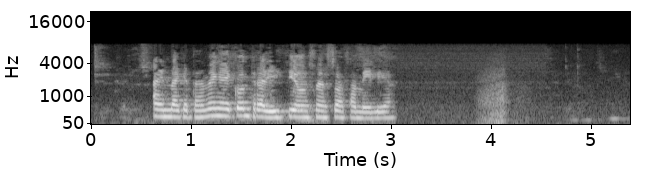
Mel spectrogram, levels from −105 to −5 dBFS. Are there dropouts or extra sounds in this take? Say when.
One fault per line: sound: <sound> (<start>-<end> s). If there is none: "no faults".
sound: whoosh (3.8-4.4 s)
